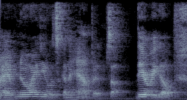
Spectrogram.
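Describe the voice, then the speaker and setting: A woman is heard with audible room echo. Noticeable background noise runs through the clip. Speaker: homestead vlogger. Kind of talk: casual vlog. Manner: hesitant, many fillers; fast.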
